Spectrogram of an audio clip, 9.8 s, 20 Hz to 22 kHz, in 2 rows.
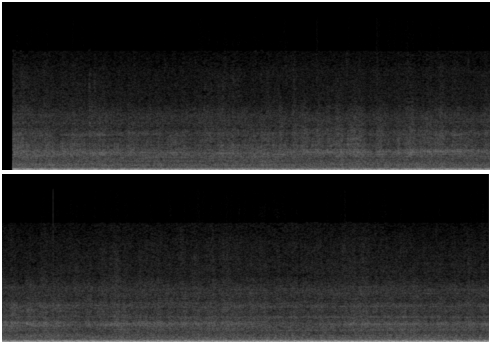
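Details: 1999 Tahoe V8 running: deep, loud low rumble with steady puffing pulse about 220 a minute; exhaust leak.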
